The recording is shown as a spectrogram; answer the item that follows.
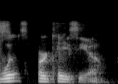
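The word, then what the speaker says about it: Whilce Portacio: I believe it's Wils Portacio. – His real name is William, but yeah, he goes by Wils Portacio.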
